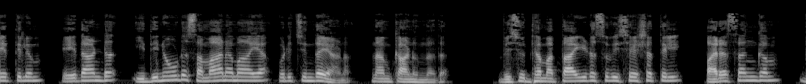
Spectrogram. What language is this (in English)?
Malayalam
